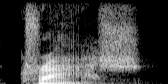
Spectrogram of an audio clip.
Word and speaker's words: crash: Crash, crash. Associate the vowel sound with something. Crash, okay? The second word, crush, crush. If you crash your car into a wall, you're going to crush it. Do they sound the same? Absolutely not.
